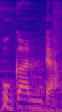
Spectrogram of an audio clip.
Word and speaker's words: Buganda: midst of this land, because they could not pronounce B, they always said Buganda, Buganda, Buganda, and usually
